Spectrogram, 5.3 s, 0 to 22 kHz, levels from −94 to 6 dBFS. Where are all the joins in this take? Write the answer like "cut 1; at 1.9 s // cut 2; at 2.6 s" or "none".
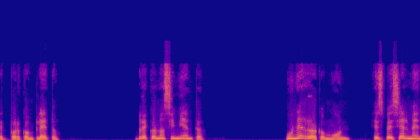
cut 1; at 4.0 s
